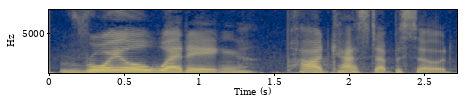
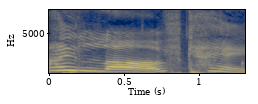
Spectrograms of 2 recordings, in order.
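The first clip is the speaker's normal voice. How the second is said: high, fake, sexy put-on American accent; 6 semitones higher than usual. Repeating on request what a woman said, in a put-on accent. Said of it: "Do that again".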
